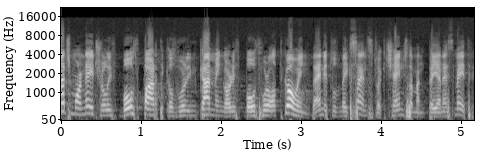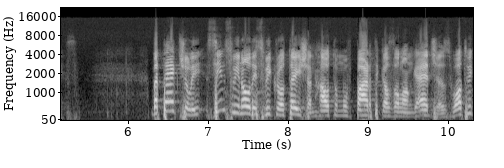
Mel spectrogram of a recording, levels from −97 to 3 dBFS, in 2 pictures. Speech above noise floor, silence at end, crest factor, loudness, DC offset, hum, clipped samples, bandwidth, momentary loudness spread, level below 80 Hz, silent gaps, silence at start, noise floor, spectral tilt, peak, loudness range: 34 dB; 0 s; 20 dB; -18 LUFS; under 0.1%; none; under 0.1%; 15.5 kHz; 8 LU; -48 dBFS; none; 0 s; -53 dBFS; -2.5 dB/octave; 0 dBFS; 4 LU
